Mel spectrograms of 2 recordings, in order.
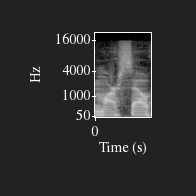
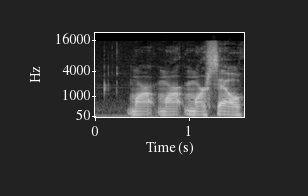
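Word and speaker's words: Marseille: Everywhere else, apparently, this is called the Marcel Contract. Or Marcel Contract. I believe that's how it's said.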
